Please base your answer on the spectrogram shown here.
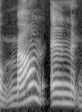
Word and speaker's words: mountain: mountain 유형이라고 해서 많이 들어보셨죠? 뒤에 들어가 있는 이 소리를 약간 콧소리로 바꿔주시면 돼요.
